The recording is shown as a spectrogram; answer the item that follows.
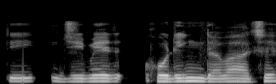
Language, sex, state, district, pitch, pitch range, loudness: Bengali, male, West Bengal, Dakshin Dinajpur, 145 Hz, 140-150 Hz, -20 LUFS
